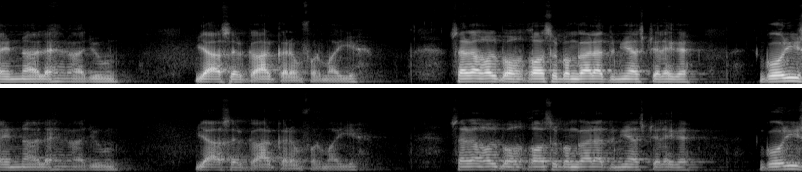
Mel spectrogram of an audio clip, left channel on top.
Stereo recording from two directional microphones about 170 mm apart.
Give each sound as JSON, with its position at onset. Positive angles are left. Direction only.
{"t": 0.2, "sound": "speech", "side_deg": 30}
{"t": 2.0, "sound": "speech", "side_deg": 30}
